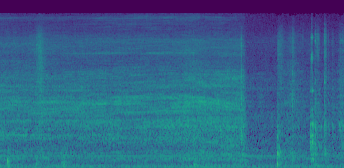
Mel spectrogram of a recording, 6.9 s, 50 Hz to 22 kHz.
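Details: Sony PS-FL7II linear-tracking turntable after reassembly with belt and grease work; the door opens with a smooth even motor whir for several seconds, then light crisp clicks as it settles; door motor working normally.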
